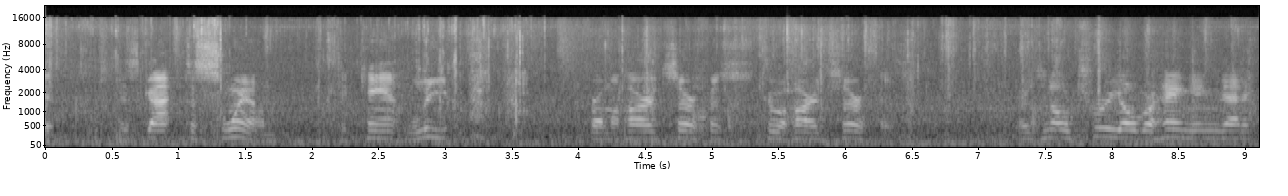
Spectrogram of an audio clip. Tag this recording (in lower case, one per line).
speech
